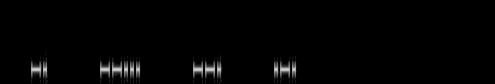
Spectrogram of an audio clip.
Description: Morse code, heard as a keyed tone, about 37 wpm, spaced as for 14 wpm, 700 Hz. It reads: N7GR
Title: USA Call Signs - 4 Characters - 6x Character Spacing - 40wpm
